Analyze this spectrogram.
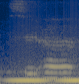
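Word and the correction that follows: saddhā: I think I'm saying that right. What was the verb for this? Oh, sadha. – Sadha. – It's S-A-D-D-H-A, just for your note-taking.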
